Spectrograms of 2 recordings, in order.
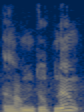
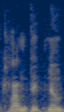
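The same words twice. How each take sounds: First: It is said with an English pronunciation. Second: It is said with a local Welsh pronunciation.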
